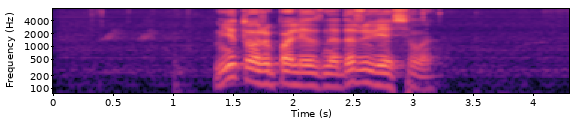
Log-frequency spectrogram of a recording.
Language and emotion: Russian, neutral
